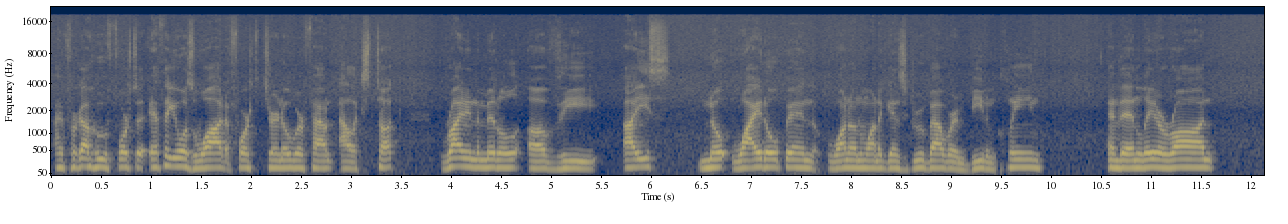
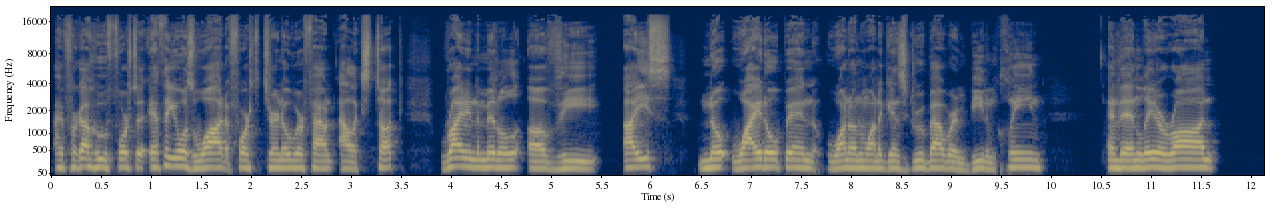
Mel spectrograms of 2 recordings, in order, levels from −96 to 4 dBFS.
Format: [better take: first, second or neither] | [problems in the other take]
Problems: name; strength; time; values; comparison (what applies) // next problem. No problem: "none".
second | hiss; noticeable; throughout; 15 dB below the speech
